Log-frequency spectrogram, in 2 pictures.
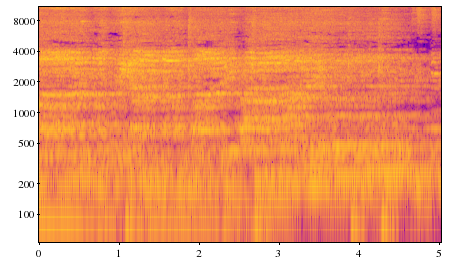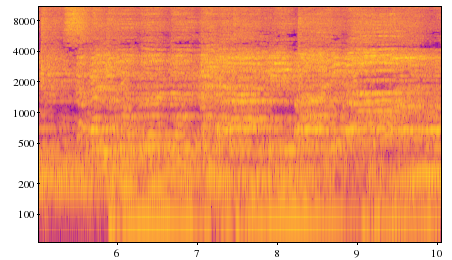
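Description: Choral music: a choir singing slow, sustained chords.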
